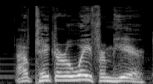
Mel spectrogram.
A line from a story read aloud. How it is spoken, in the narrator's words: the husband kept shouting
